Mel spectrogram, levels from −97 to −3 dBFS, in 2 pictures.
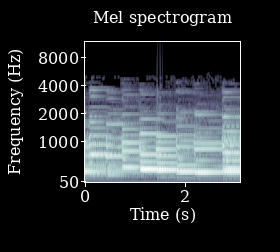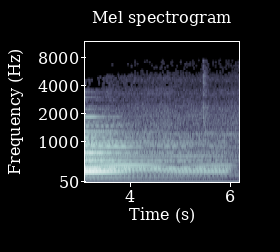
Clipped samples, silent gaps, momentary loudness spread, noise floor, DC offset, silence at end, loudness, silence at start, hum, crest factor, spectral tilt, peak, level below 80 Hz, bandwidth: under 0.1%; none; 21 LU; -33 dBFS; 0.6%; 0.15 s; -13 LUFS; 0 s; none; 14 dB; -8.5 dB/octave; 0 dBFS; -70 dBFS; 5.2 kHz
